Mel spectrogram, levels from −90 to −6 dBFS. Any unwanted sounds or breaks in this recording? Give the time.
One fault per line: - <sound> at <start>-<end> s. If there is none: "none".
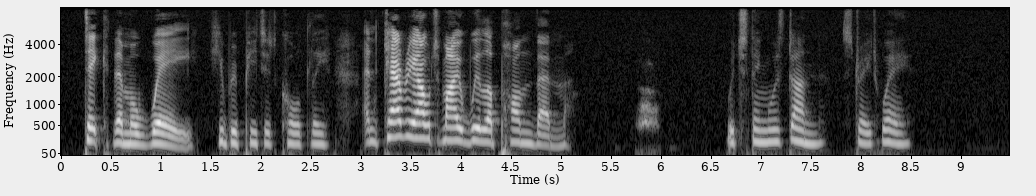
- bark at 5.7-6.0 s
